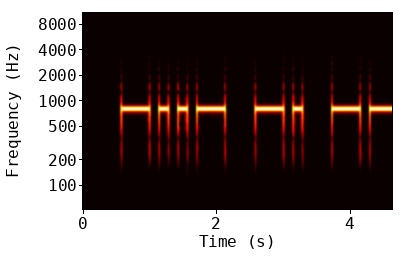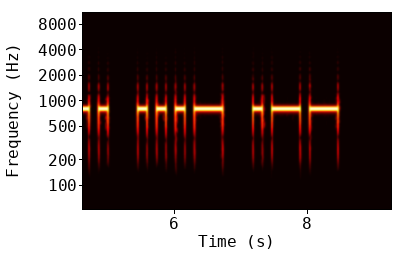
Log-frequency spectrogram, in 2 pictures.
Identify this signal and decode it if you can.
Morse code, heard as a keyed tone, about 8 wpm, 800 Hz. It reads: XNGVW
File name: LEZIONI / 7 GF9Z / 7 G 8wpm 3118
